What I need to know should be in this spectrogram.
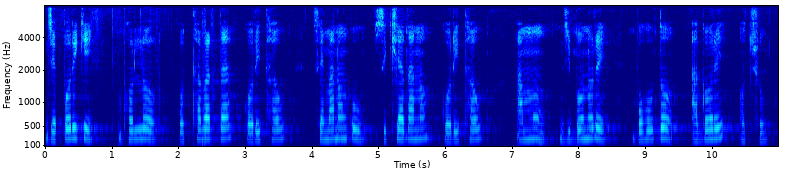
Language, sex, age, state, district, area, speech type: Odia, female, 30-45, Odisha, Kandhamal, rural, spontaneous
